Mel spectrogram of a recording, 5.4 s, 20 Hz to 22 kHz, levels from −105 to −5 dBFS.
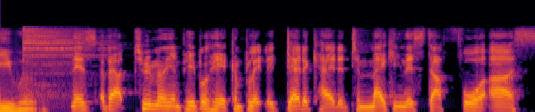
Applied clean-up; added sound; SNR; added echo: classical method spectral subtraction.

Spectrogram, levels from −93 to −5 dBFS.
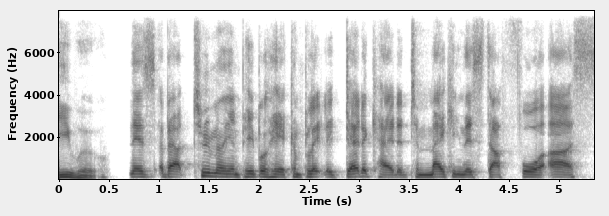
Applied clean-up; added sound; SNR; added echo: none; none; none; none.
